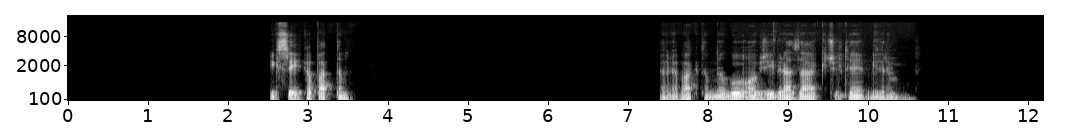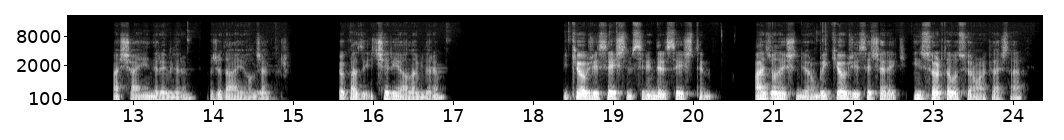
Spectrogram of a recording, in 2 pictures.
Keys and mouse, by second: 2.0 click, 5.9 click, 6.2 w, 6.9 click, 9.0 r, 10.0 click, 11.6 w, 12.4 click, 15.6 click, 18.2 click, 20.2 1, 21.4 click, 22.0 click, 23.1 Insert, 23.1 KP_0.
